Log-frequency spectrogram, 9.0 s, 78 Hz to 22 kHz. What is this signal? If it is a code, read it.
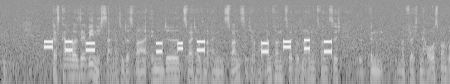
DTMF, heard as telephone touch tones, dialled by hand, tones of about 150 ms, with speech in German. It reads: 054 175 1092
